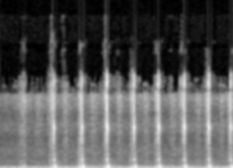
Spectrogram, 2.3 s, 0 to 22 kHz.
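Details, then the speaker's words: 2001 Civic K24A auto-to-manual swap: sharp metallic knocks about four a second, each a hard bare-metal clank, as the clutch pedal hits the metal on the firewall without a stop pad. The fix is installing an S2000 pedal pad in that hole. "noise when it hits the metal on the firewall. So we're gonna get that plugged in there, and then we'll never hear that again."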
